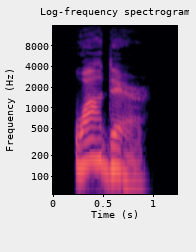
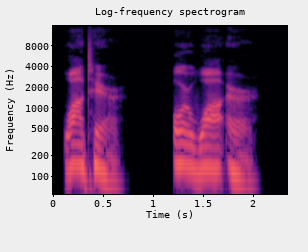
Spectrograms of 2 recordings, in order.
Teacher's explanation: In American English, the T is a flap D, wa-der. In British English, it is a sharp T or a glottal stop, wa-ter, or wa-er. Depending on who you are listening to, that word changes shape.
